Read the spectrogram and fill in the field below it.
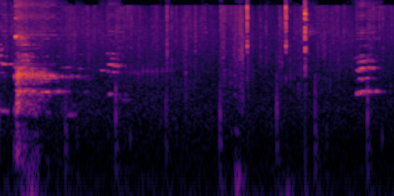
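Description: Footsteps tap softly on pavement.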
